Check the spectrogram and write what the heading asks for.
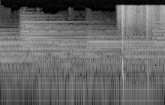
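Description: A large church bell in a giant tower tolls with a rich, sustained ring full of overtones, two sharp strikes cutting through its resonant hum, echoing.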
